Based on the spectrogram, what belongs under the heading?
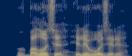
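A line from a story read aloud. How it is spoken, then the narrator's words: Grim joke. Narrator (Russian): мрачно пошутил он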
